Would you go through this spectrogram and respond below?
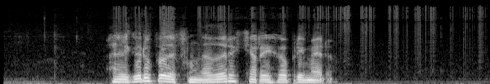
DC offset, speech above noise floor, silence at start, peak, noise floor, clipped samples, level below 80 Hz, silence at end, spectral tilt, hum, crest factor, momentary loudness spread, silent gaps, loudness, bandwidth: under 0.1%; 32 dB; 0.85 s; 0 dBFS; -40 dBFS; 0.2%; -36 dBFS; 1.4 s; -7.5 dB/octave; none; 12 dB; 7 LU; none; -10 LUFS; 17 kHz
